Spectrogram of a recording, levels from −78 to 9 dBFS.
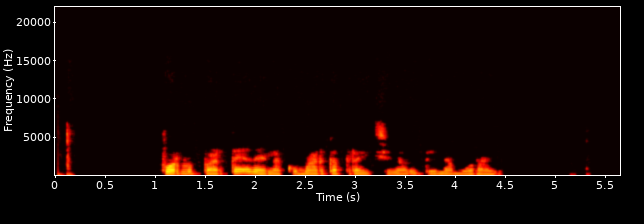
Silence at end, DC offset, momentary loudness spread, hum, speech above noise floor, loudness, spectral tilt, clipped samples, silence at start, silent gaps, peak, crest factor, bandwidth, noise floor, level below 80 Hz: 1.2 s; under 0.1%; 12 LU; none; over 67 dB; -23 LUFS; -5 dB/octave; under 0.1%; 0 s; 0.30-1.05 s; -4 dBFS; 22 dB; 7.4 kHz; under -90 dBFS; -60 dBFS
